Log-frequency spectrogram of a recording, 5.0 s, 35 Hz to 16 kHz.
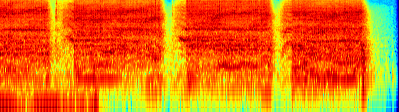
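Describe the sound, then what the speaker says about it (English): A power drill drives three-inch screws into 2x4 boards on a cutting board jig, its motor whirring in three long close bursts separated by brief pauses. "take some 3 inch screws and start toe screwing your 2x4s tight to the spacer blocks"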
